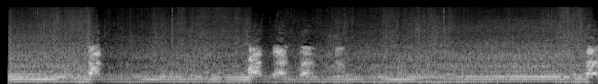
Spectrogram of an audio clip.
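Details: Alaskan malamute attacking a lawn mower, giving a short bark, then a quick run of three or four barks, and another at the end, over the steady droning hum of the running mower.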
